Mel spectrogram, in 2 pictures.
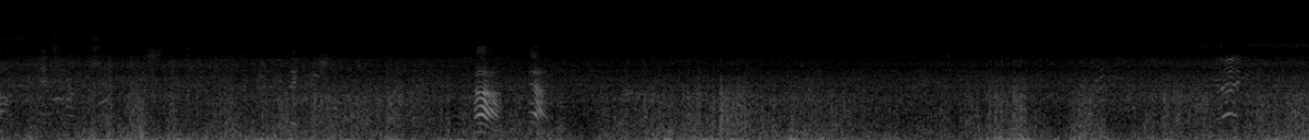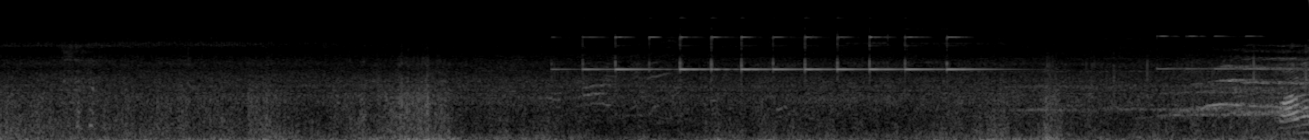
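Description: Wind buffeting the microphone of a camera on a moving bicycle, with a steady rush of rolling noise. A high, steady ringing tone sounds for about four seconds past the middle.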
